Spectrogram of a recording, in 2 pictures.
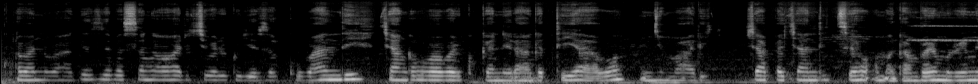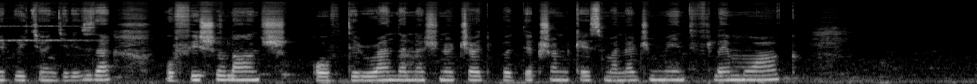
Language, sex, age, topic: Kinyarwanda, female, 18-24, health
